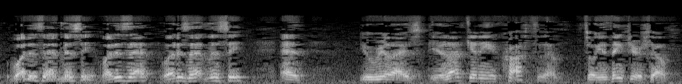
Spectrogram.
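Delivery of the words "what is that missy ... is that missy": high, puzzled students asking; lightly voiced baffled students. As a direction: mimic confused pupils questioning. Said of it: "they say".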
